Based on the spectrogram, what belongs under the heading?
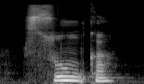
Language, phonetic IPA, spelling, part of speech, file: Ukrainian, [ˈsumkɐ], сумка, noun, Uk-сумка.ogg
- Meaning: 1. bag, handbag (US: purse) 2. pouch 3. satchel 4. wallet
